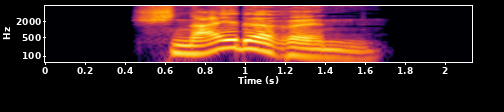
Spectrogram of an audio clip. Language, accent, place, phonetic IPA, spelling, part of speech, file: German, Germany, Berlin, [ˈʃnaɪ̯dəʁɪn], Schneiderin, noun, De-Schneiderin.ogg
- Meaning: tailor (female), tailoress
